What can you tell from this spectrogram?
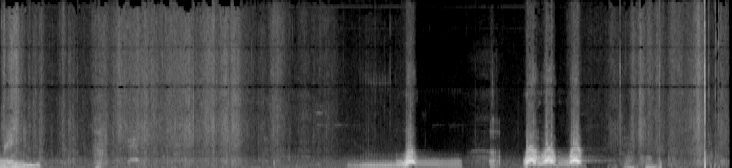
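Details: Wild boar piglets one to two days old, alone in the farrowing nest while the sow is away, give tonal, wavering squeals and quick bursts of rising, harmonic calls.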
